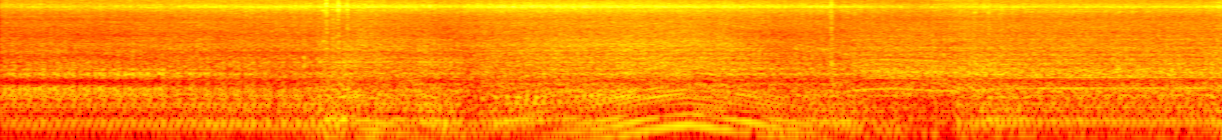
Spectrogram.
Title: Ticking noise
